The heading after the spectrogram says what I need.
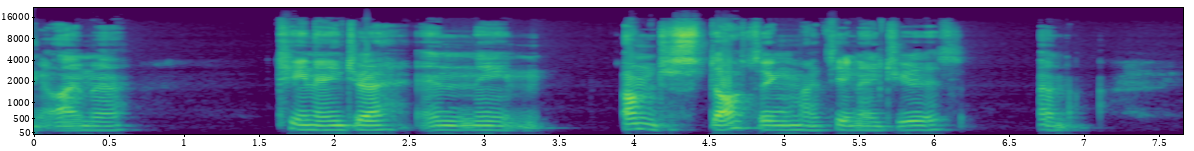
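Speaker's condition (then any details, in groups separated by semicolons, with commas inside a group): Cerebral palsy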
